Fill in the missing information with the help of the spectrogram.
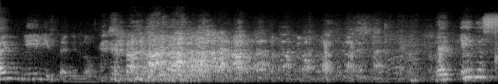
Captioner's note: laughter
